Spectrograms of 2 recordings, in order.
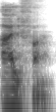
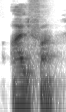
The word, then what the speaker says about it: alpha: Or in real life, like Russian language, we say alpha. It's L, it's very smooth, alpha. But you have to say alpha. It's hard letter.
